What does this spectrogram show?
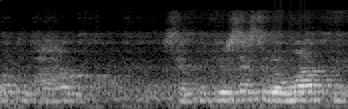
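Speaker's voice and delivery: low, soft gasp to God; hushed retold prayer. Preacher reliving waking up thinking she died, hushed prayer. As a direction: drop to an under-the-breath murmur. Retelling waking in fright at night.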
